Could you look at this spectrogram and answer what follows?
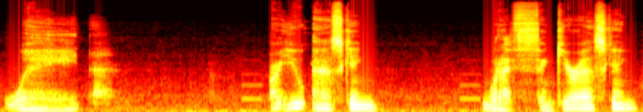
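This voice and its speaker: A man's voice: mid-range voice, drawn-out words, a bit bright, breathy edge, heavily acted. A man playing a wounded young werewolf son in an audio drama, confrontational and sardonic with his parents. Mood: suspicious. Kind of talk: audio roleplay drama acting.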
